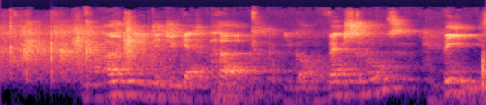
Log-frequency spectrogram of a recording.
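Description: A young man speaks through a microphone to an audience.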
